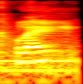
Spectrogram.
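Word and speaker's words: Klei: tip between geo and king clay i think that's how you pronounce it k-l-e-i once again i'm bad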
